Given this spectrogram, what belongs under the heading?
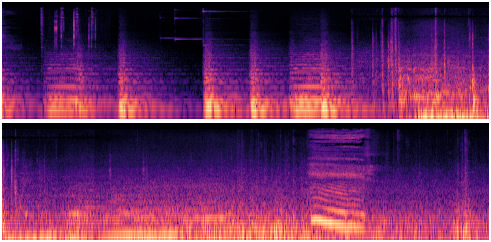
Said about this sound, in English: My car just turned in.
